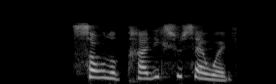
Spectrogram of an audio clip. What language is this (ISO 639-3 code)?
kab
